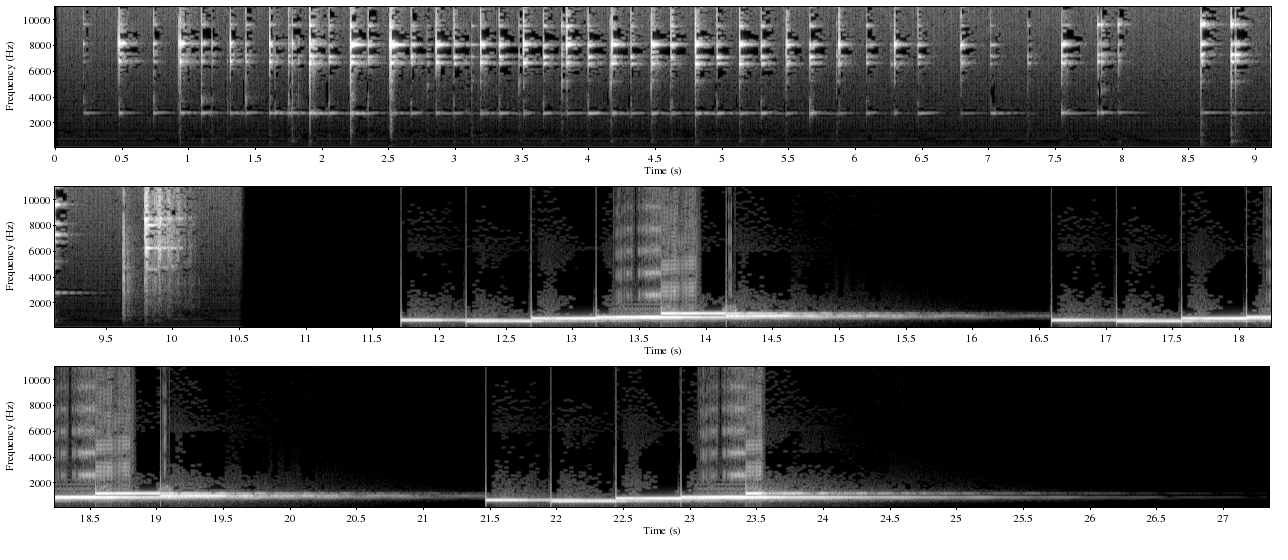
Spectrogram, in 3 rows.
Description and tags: TAI cep melodi 000 HQ
This is a melody for my mobile. I want my cellphone rings but not disturbs anyone. If I don't hear the tea spoon noise, the break time bell of the facility rings.
alarm, mobile, non-disturbing, spoon, phone, reverb, melody, tea, bell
